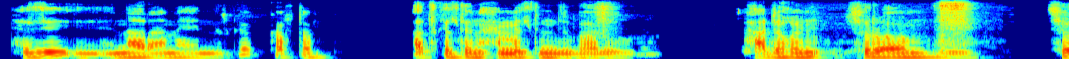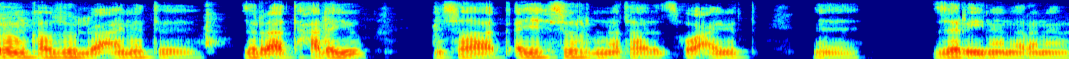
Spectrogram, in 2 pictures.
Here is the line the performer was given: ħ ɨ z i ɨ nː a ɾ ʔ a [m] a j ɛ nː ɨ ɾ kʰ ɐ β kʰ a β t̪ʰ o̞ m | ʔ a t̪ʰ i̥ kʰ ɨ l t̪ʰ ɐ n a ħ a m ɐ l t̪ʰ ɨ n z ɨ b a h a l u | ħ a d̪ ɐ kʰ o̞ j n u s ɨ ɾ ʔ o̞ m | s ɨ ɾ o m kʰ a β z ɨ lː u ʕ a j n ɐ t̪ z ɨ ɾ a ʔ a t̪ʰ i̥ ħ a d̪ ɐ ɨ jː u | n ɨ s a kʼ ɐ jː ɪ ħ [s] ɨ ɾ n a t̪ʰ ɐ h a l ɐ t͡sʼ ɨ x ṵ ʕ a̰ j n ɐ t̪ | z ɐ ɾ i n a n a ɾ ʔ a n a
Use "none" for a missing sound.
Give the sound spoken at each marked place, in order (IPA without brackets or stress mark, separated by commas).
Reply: n, s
